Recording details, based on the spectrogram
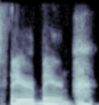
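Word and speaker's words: Fairbairn: name of Bruce Fairbury that's a tricky name because it's fair Barren that's you sure that's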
